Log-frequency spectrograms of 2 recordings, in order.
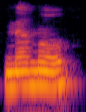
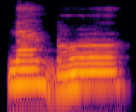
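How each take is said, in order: First: The syllable mo is on a middle pitch. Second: The syllable mo is on a low pitch. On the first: "So that is middle" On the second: "the intonation is going low"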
